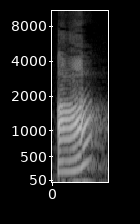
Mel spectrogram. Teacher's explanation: ikkinchi ton bu a yuqori qarab mangdi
